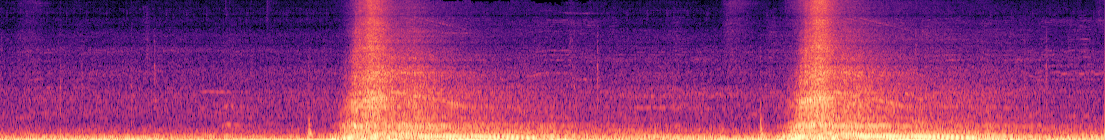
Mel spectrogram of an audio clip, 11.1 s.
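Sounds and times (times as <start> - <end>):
car engine revving: 3.1 - 11.0.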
